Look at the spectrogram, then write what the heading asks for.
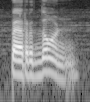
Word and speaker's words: perdón: Pardon means perdón. Perdón. We have another accent mark there, so remember the intonation.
